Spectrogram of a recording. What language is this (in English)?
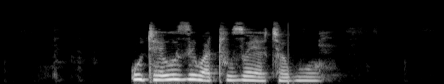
Swahili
